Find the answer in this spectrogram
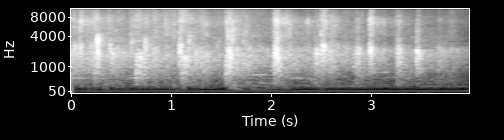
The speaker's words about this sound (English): Are you thankful today that we have that kind of God who never gives up on us? You ought to clap your hands and say, thank you, Lord.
